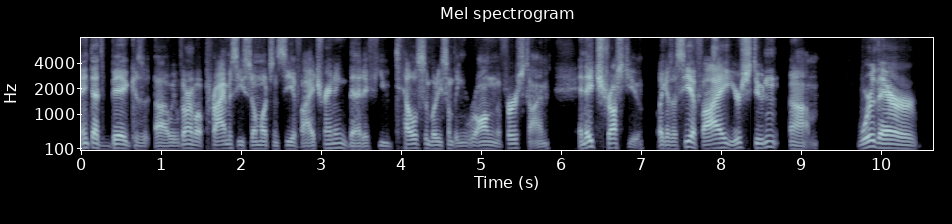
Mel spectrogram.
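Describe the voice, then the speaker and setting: A man's fairly low voice with an American accent, a normal speaking voice at a moderate pace with ordinary pitch variation, dry and close with no echo, on a very clean recording with a silent background. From Boston, Massachusetts. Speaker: new flight instructor. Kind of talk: casual panel interview.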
